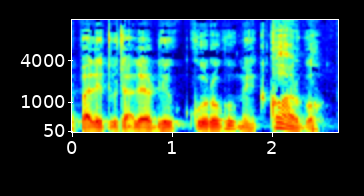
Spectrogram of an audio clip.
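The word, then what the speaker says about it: Korhogo: Vous avez dit Korogo, et c'est très bien prononcé.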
